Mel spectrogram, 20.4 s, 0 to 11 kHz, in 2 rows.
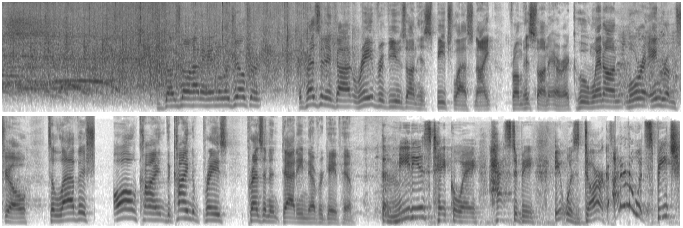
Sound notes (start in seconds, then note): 5.1 applause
